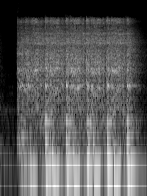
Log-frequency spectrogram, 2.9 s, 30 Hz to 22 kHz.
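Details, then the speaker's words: 2005 Honda CRF450X, stored about 10 years, dead battery jumped with jump box, clutch pulled: even starter whir with regular compression pulses, about two a second, as the single turns over freely; electric start works fine. "so the electric start works fine that's awesome"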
